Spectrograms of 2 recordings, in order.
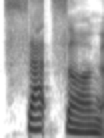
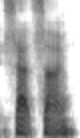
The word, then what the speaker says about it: Satsang: got a guest today in the house too satsung i'm so excited and yes that's how you pronounce it it's aka satsang stoked okay our shine we're gonna get a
